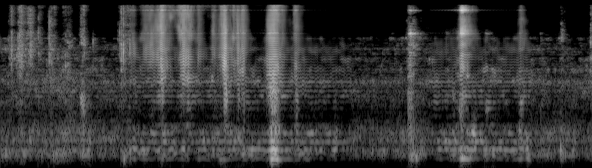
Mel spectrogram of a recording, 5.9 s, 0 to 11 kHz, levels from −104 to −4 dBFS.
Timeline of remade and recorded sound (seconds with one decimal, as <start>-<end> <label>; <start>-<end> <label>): 0.0-1.3 recorded; 1.3-3.5 remade; 3.5-4.3 recorded; 4.3-5.3 remade; 5.3-5.9 recorded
